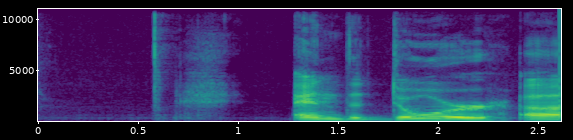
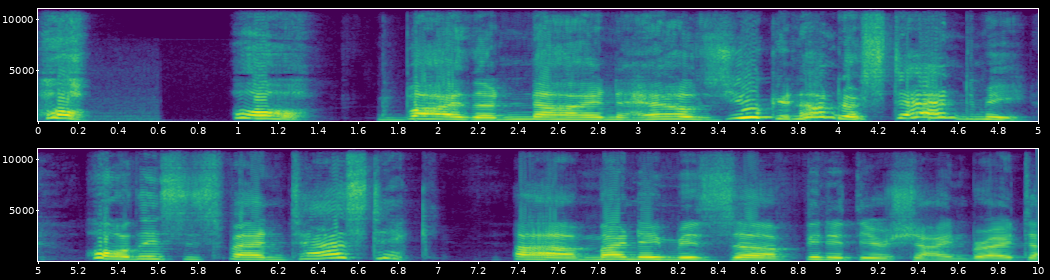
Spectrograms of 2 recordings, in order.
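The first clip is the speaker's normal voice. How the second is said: high, loud, effusive sheep voice; theatrical, thrilled animal character, pitched up; overjoyed talking sheep; 9 semitones higher, 13 dB louder than usual. Acted. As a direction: gush in amazement at being understood.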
